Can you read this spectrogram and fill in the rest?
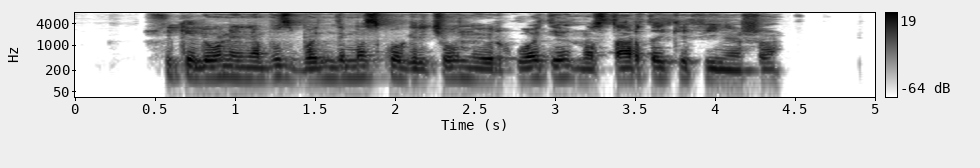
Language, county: Lithuanian, Šiauliai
